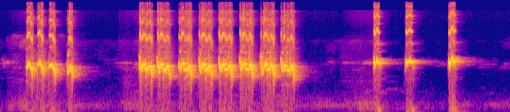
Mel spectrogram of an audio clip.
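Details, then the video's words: Yellow-vented bulbul singing in the lively 'gacor' fighting style called 'ropel panjang', used to lure other bulbuls into answering. Two bursts of rapid, bubbly, clipped notes, four then eight, followed by three separate sharp chirps. "trucukan gacor TARUNG ROPEL PANJANG"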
